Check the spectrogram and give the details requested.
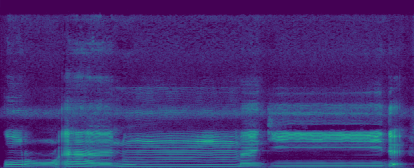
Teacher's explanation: ada tanwin yang bertemu dengan huruf mim hukumnya adalah Idam bunah tanwin kita masukkan ke dalam huruf mim lalu dibaca dengan dengung yang dipanjangkan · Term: idgham bi gunnah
